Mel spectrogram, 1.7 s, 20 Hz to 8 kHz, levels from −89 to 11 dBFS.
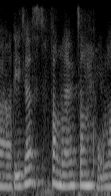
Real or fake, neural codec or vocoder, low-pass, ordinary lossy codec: fake; codec, 16 kHz, 2 kbps, FreqCodec, smaller model; 7.2 kHz; Opus, 24 kbps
